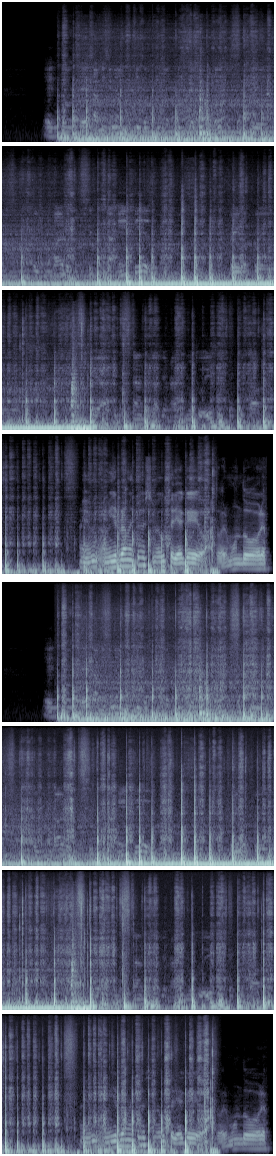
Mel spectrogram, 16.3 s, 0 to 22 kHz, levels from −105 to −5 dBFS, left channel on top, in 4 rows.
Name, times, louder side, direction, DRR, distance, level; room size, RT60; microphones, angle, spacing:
voice 1, 0.6-6.5 7.5-8.9 9.3-12.1, left 1 dB, ahead, 0.6 m, -56 dB
Writing, 0.8-15.5, right 5 dB, 75° right, 0.3 m, -38 dB
sound 1, 1.1-9.5, equal, 60° right, 0.9 m, -37 dB
voice 2, 13.4-16.2, left 6 dB, 75° left, 0.3 m, -41 dB
2.6 x 2.1 x 2.2 m
head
